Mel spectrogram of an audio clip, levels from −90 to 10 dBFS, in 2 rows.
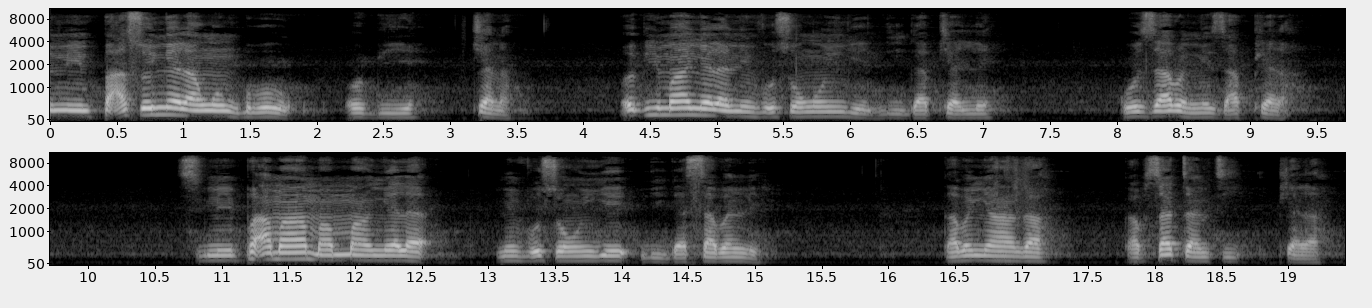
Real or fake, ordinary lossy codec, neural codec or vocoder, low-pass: real; MP3, 64 kbps; none; 9.9 kHz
